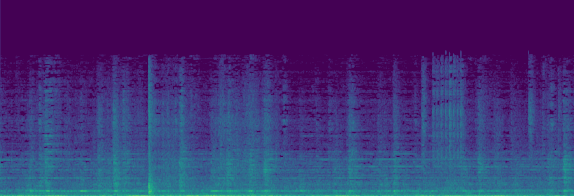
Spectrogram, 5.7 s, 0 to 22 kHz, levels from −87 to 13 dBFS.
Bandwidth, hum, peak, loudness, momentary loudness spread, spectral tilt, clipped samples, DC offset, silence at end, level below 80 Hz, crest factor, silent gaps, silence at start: 13.5 kHz; none; -4 dBFS; -25 LUFS; 7 LU; -5.5 dB/octave; under 0.1%; under 0.1%; 0 s; -22 dBFS; 18 dB; none; 0 s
